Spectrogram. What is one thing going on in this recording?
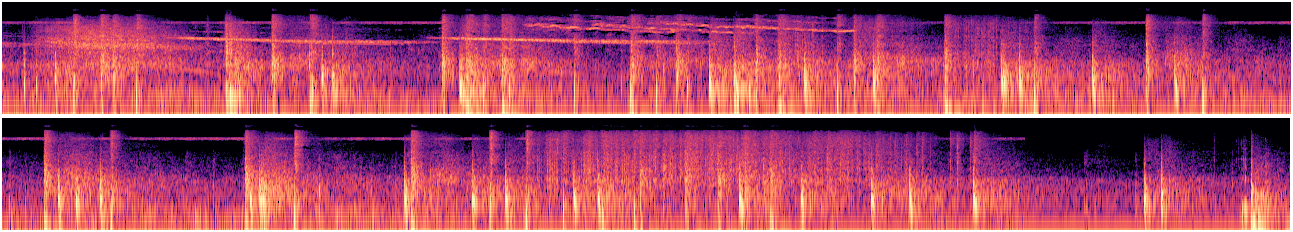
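Fireworks burst with loud bangs outdoors.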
